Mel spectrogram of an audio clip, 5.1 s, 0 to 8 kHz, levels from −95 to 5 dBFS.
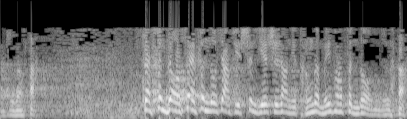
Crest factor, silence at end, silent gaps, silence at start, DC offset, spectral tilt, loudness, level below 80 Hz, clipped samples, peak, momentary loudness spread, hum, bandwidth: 12 dB; 0 s; none; 0 s; under 0.1%; -9 dB/octave; -11 LUFS; -38 dBFS; 0.3%; 0 dBFS; 16 LU; none; 6.4 kHz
